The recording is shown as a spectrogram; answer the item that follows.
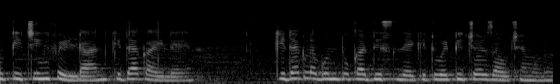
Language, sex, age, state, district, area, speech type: Goan Konkani, female, 18-30, Goa, Bardez, rural, spontaneous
